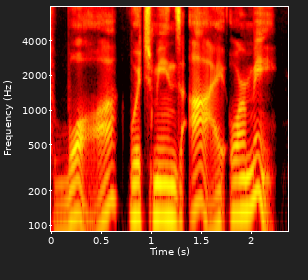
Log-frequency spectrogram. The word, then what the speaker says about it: 我: It's a third tone. Now technically, the third tone falls and then rises, but you'll almost never hear it pronounced that way in a full sentence. Usually you'll hear what's called a half-third tone, which is just a low, dipping sound that doesn't rise back up.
